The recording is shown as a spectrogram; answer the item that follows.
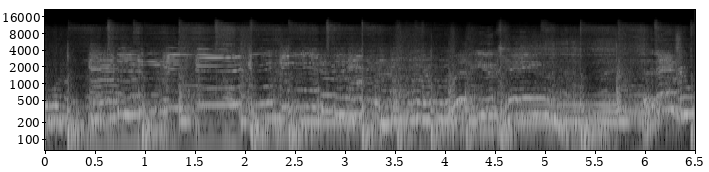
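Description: Live blues band playing: electric guitar, electric bass and drum kit, with high guitar notes ringing out over the beat in the first couple of seconds.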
